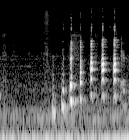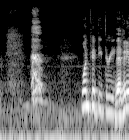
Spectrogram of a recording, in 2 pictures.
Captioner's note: laughs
